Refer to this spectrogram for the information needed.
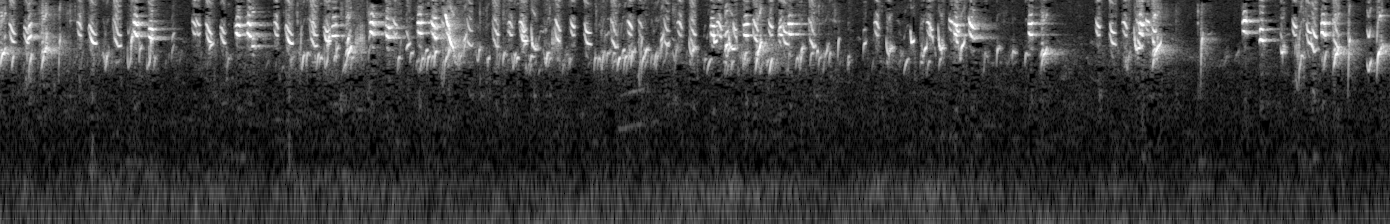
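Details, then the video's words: Goldfinch singing continuously for about ten seconds, a dense run of high tinkling twitters, buzzy notes and liquid chirps, rapid and varied with short gaps between phrase groups. "Highlighting motivating songs for creative goldfinches in simple ways"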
